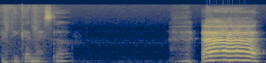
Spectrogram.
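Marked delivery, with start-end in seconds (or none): 2.7-3.5 frustrated yelp. Real, not acted. Stream setup just broke.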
